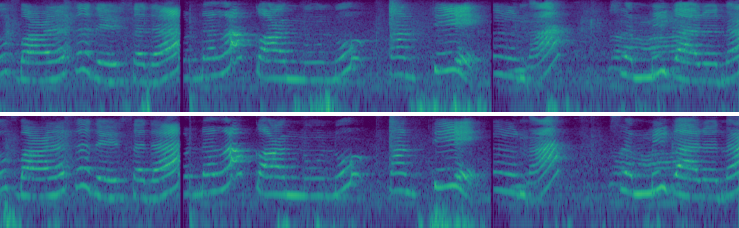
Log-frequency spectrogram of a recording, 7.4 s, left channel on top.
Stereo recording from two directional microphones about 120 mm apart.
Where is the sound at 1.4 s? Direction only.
15° right (ahead or behind).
